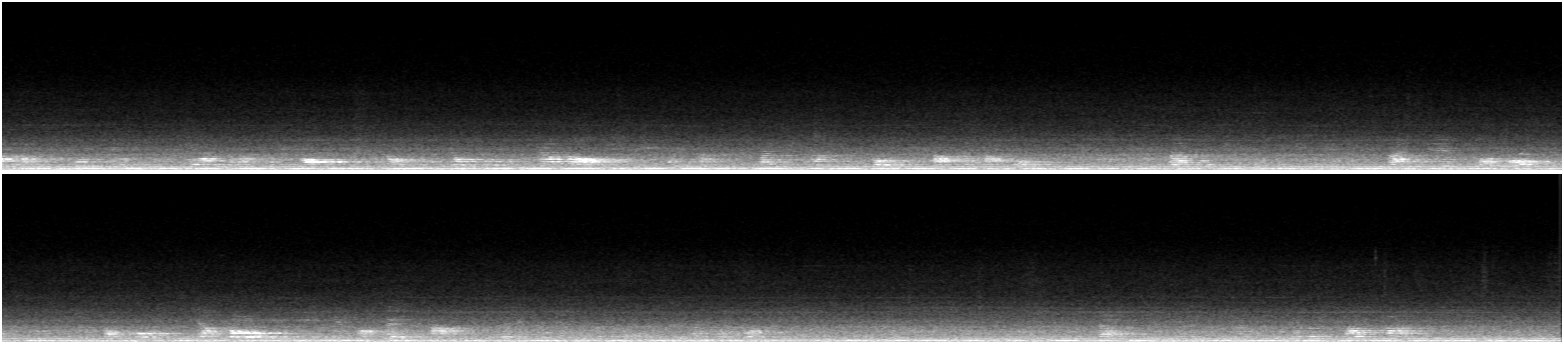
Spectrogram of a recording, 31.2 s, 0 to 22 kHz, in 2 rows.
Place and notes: Kaohsiung Station - train
Before starting the train noise, Train traveling through, Sony ECM-MS907, Sony Hi-MD MZ-RH1
高雄市 (Kaohsiung City), 中華民國, February 2012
